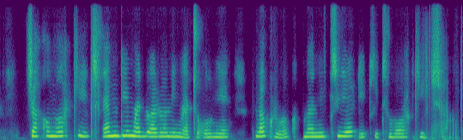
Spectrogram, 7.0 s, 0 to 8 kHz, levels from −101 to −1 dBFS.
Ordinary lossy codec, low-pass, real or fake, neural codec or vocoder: none; none; fake; codec, 16 kHz, 1 kbps, FreqCodec, smaller model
